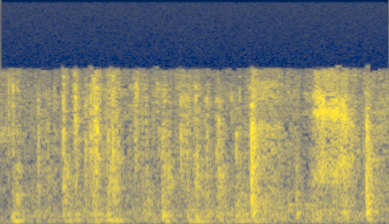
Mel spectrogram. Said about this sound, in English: First, I will lock the door.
